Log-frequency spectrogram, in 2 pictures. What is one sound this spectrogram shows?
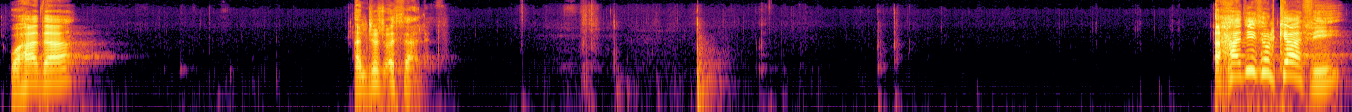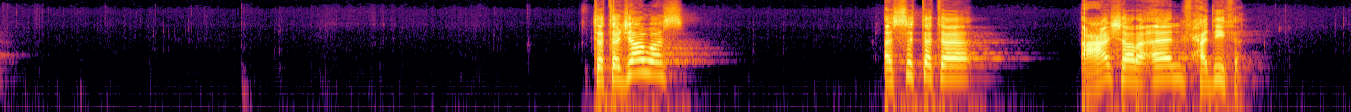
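An elderly man speaks into a close microphone in short, measured phrases with long pauses.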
